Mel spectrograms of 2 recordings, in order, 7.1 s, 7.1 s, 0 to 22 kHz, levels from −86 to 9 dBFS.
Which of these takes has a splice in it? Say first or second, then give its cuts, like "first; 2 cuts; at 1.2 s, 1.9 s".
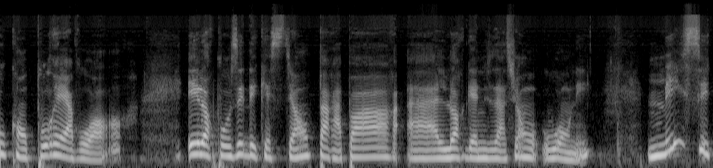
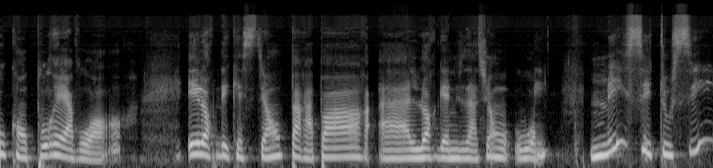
second; 3 cuts; at 2.2 s, 5.3 s, 5.8 s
